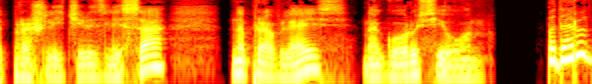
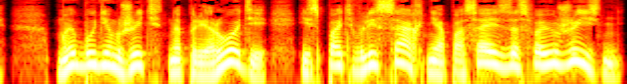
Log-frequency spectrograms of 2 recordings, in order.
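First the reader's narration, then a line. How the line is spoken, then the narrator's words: Exclaimed in chorus. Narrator (Russian): все мы воскликнули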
